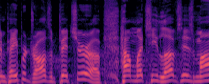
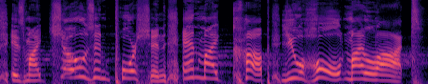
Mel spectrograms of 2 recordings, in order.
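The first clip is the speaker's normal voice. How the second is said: slow, louder declaration of faith; emphatic scripture; 6 semitones higher, 4 dB louder, slower than usual. Real, not acted. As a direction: proclaim each word slowly. Reading the psalm with feeling.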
